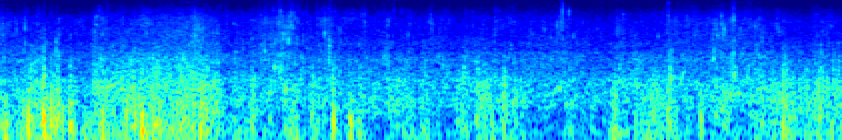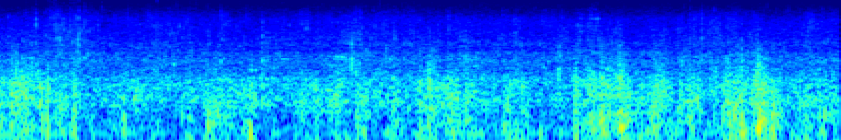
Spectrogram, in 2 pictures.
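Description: Wind gusts roughly across the open water.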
